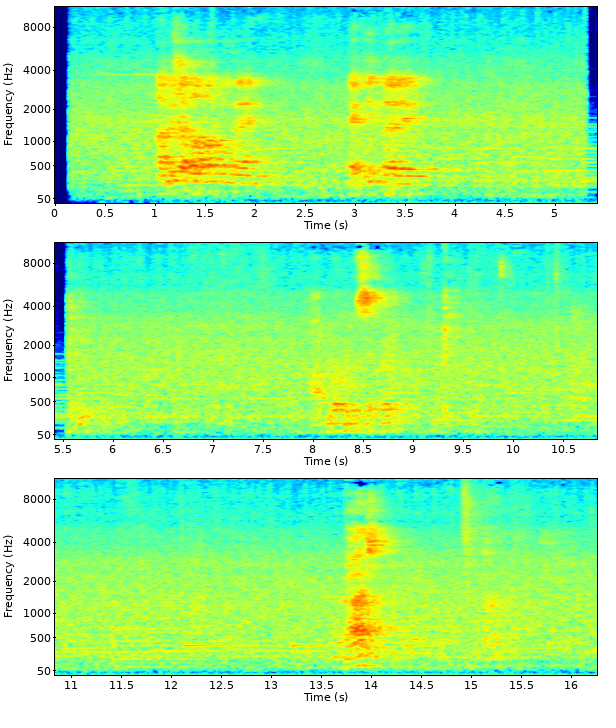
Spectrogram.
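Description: An elderly man speaks with feeling into a microphone, heard through loudspeakers.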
